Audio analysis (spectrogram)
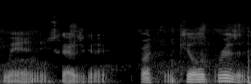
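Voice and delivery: muttered, mumbled under the breath to oneself. Retelling a dream, talking to oneself: imitating mumbling under one's breath. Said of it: "I was just mumbling under my breath".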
